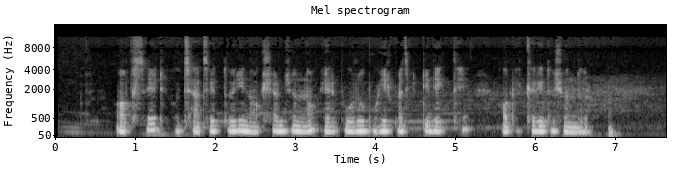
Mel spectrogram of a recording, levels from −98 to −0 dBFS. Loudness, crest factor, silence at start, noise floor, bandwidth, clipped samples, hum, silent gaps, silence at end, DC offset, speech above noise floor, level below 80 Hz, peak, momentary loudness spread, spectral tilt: -26 LUFS; 18 dB; 0.75 s; -58 dBFS; 11.5 kHz; under 0.1%; none; none; 0.6 s; under 0.1%; 33 dB; -52 dBFS; -8 dBFS; 14 LU; -7.5 dB/octave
